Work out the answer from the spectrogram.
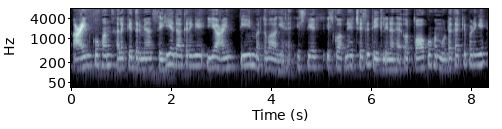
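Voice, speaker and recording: A man with a fairly high voice gives a recorded lesson on Quran reading. He explains the rules patiently and repeats each word slowly, drawing out the recited syllables. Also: steady tone, dull audio. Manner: patient, repetitive, spelling out letters and drawn-out recitation.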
